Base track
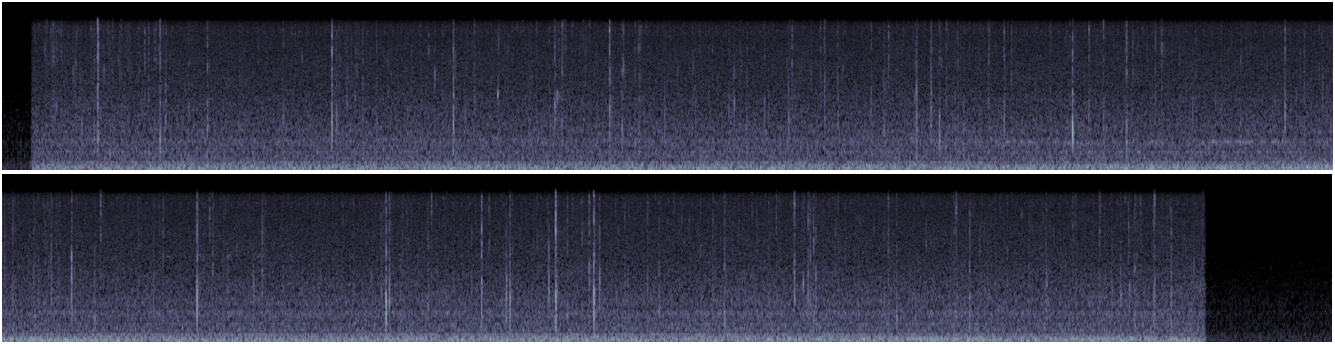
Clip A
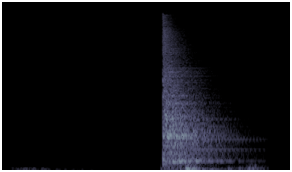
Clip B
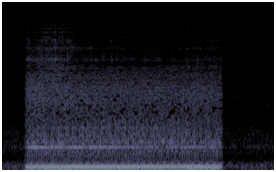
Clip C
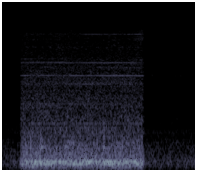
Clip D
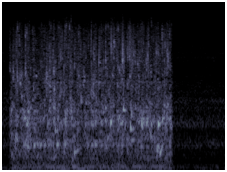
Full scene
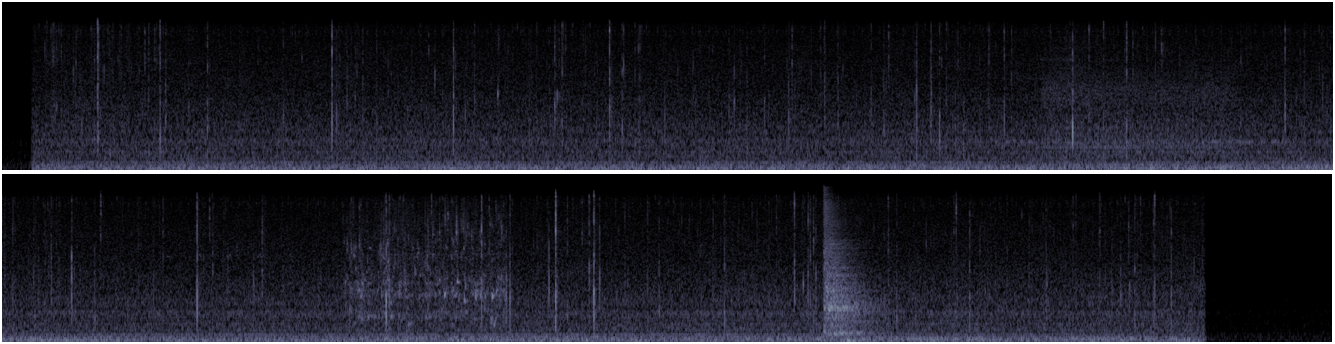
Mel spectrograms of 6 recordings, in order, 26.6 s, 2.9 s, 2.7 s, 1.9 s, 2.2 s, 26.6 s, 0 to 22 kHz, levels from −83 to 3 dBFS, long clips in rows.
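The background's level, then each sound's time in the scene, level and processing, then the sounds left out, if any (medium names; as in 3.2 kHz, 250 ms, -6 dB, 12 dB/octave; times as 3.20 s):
base track -11.5 dB
10.15 s: add B -15 dB + spectral peaks clipped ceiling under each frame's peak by 16 dB
16.65 s: add D -7.5 dB
19.92 s: add A -1 dB
not used: C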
